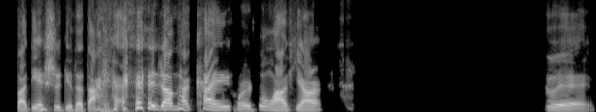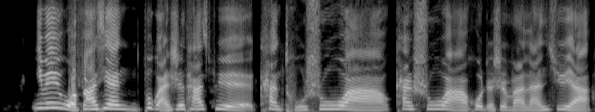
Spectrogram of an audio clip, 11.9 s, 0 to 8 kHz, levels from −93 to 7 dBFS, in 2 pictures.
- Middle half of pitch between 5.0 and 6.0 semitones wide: Yes, wide, 5.5 semitones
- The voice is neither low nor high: No, high, 215 Hz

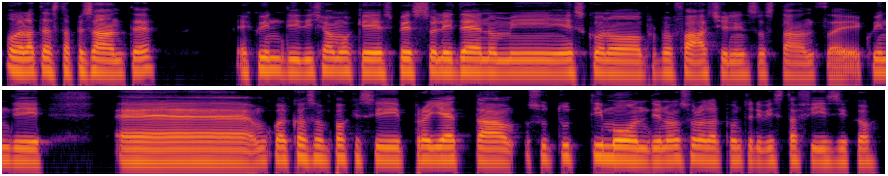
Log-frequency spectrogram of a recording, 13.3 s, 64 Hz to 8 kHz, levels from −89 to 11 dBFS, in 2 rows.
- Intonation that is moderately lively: No, narrow, 1.8 semitones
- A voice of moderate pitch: Yes, medium, 145 Hz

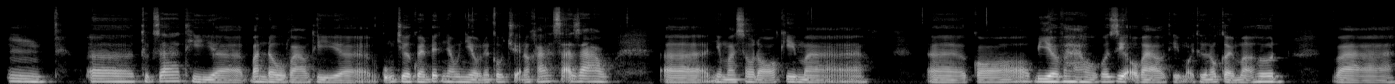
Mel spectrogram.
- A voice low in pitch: Yes, low, 115 Hz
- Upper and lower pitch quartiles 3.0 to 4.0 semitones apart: Yes, average, 3.3 semitones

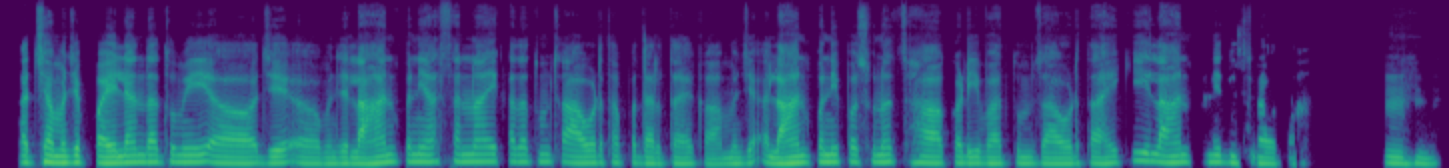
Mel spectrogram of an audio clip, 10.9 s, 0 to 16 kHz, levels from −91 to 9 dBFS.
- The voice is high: No, low, 135 Hz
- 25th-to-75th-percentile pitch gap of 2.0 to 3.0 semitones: No, average, 3.4 semitones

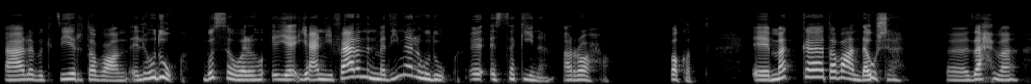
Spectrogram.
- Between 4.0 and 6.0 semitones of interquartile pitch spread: Yes, average, 4.3 semitones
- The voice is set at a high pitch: Yes, high, 225 Hz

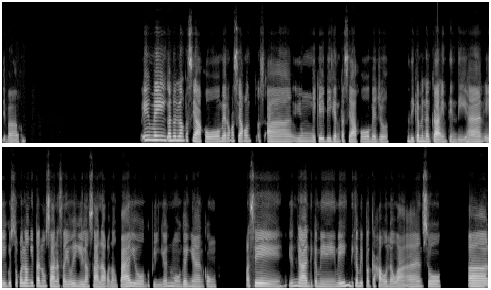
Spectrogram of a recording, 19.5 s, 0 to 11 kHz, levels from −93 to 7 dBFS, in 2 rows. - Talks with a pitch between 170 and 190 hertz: Yes, medium, 185 Hz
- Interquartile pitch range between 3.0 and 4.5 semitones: No, narrow, 2.5 semitones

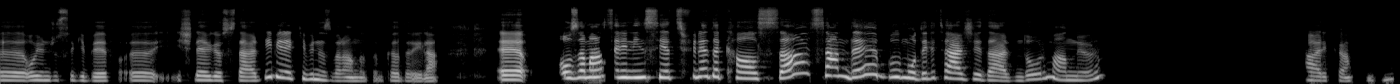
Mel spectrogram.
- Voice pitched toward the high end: Yes, high, 220 Hz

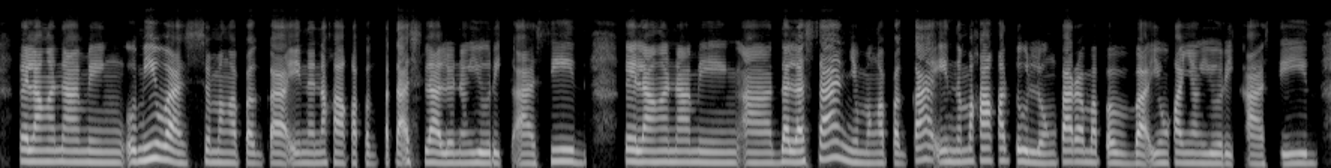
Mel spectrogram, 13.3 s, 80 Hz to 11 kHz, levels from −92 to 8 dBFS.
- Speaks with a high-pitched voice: Yes, high, 200 Hz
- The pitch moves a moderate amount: No, narrow, 2.0 semitones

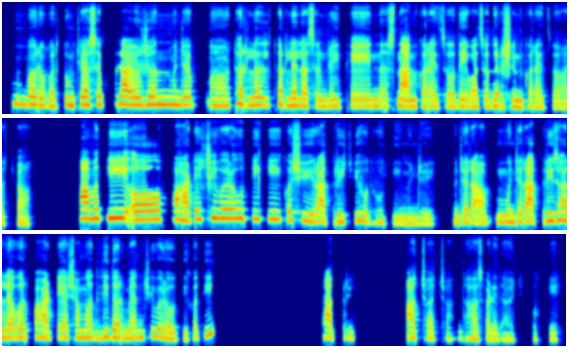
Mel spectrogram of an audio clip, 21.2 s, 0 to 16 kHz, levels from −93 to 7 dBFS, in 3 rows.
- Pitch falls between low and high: No, high, 195 Hz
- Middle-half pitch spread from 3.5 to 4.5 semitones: Yes, average, 4.1 semitones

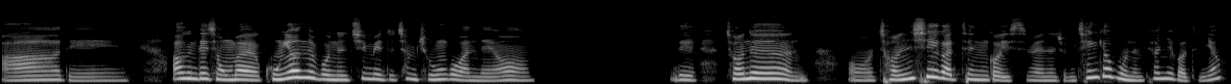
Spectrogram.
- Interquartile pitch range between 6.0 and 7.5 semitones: No, average, 5.2 semitones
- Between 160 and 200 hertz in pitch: No, high, 215 Hz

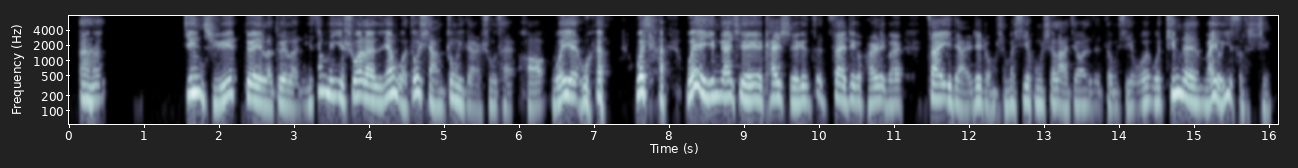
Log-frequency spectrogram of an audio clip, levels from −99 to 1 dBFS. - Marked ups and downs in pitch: Yes, wide, 5.9 semitones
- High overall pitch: No, medium, 150 Hz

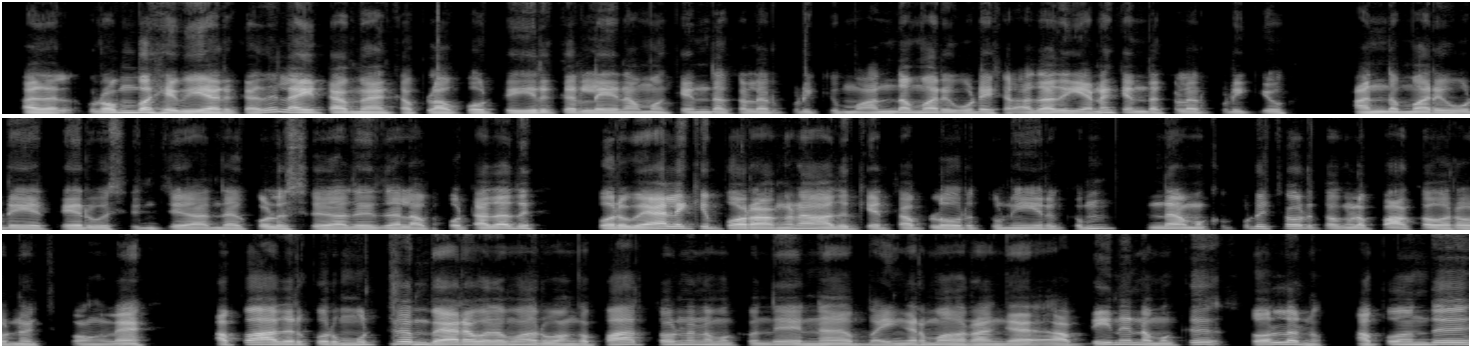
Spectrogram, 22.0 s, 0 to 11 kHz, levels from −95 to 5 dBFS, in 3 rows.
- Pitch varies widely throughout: No, average, 3.8 semitones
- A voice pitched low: Yes, low, 130 Hz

